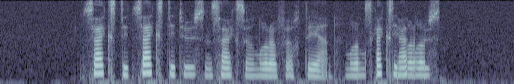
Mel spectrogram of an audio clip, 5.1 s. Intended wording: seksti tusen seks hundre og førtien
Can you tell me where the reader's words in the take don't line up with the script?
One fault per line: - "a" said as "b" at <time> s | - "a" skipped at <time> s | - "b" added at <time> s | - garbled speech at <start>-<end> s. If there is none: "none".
- "seksti" added at 1.4 s
- garbled speech at 3.4-4.4 s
